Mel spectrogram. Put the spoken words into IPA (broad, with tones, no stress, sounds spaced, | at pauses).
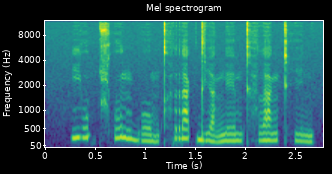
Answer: j u˥˩ ʔ t͡ɕʰ u˥˩ n b oː˨˩ m kʰ r a˥˩ k̚ d i˨˩ a̯ ŋ eː˧ m kʰ l a˦˥ ŋ kʰ i˧ n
